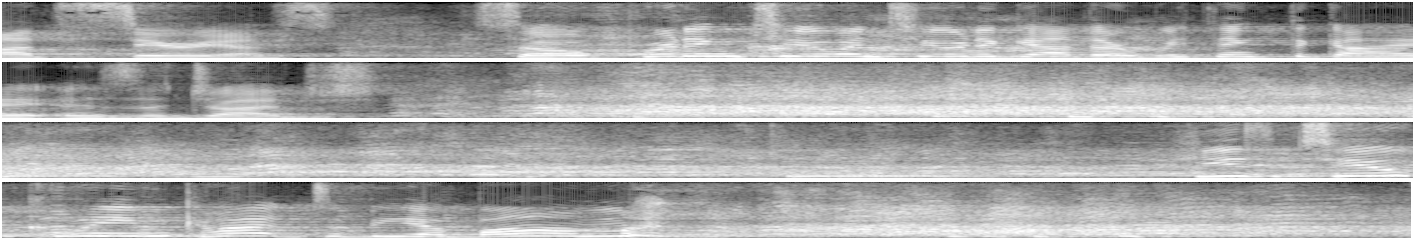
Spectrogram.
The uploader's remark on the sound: Recorded live at the Victoria Event Centre in Victoria, BC.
